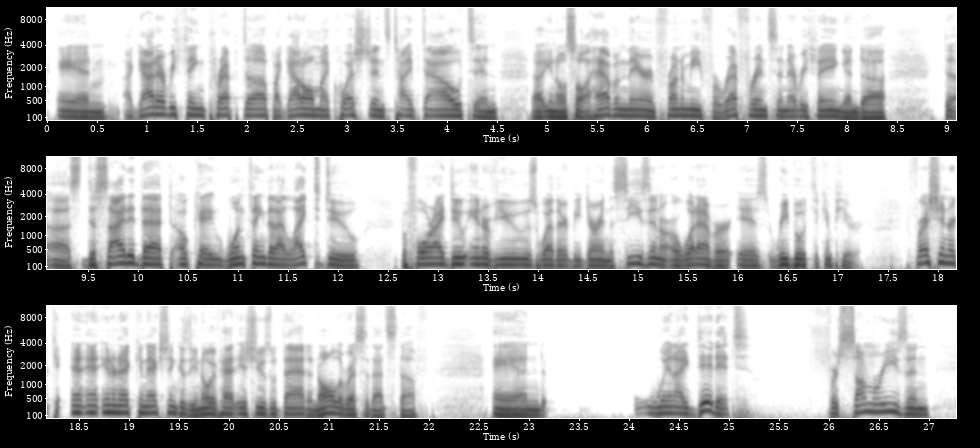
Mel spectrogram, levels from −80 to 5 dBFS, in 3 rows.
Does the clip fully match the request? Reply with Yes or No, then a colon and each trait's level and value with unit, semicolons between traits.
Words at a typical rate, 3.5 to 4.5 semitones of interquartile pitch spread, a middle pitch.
No: average, 195 wpm; average, 4.0 semitones; low, 130 Hz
